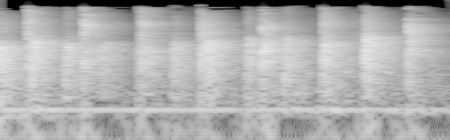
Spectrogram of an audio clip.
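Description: Hands clapping in applause as a song ends: a quick, slightly uneven run of sharp claps, about five or six a second.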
